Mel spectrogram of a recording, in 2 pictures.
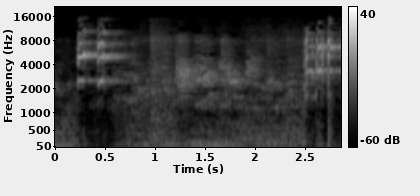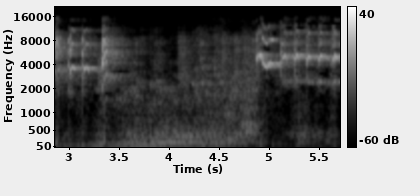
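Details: Pet lovebirds, young birds among them, with loud harsh high squawks and chattering bursts near the start, middle and end. Quieter rustling and low murmurs fill the gaps between the bursts.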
